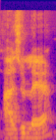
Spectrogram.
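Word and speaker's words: Azoulay: like him very much it is very ariella azole that i learned today that we pronounce azule i would say as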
